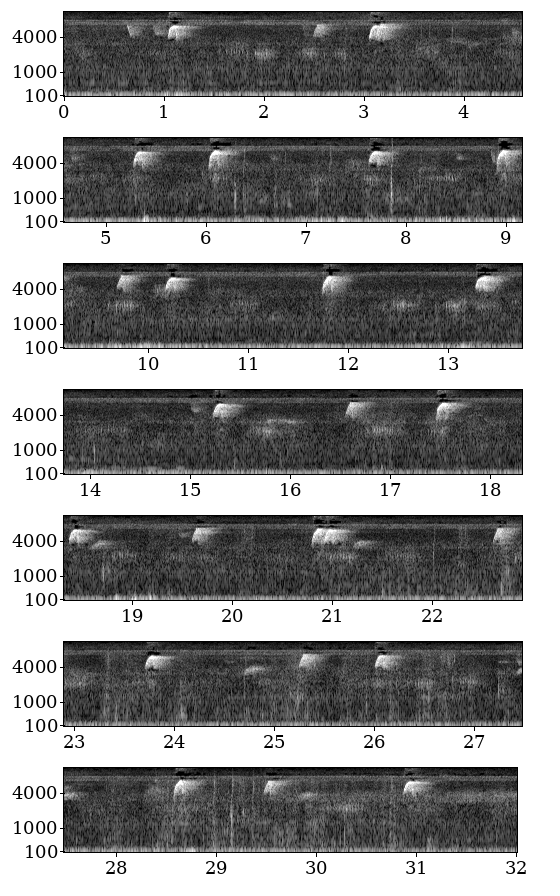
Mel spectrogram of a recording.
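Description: A bird calling with short, high chirps about once every second or so, some louder than others, over a steady, high-pitched insect drone.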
